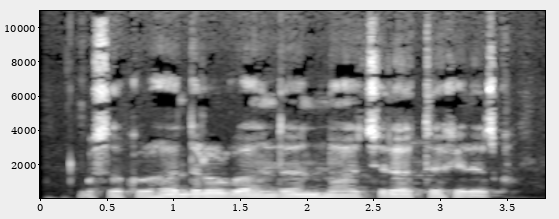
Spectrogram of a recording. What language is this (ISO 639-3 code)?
kin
